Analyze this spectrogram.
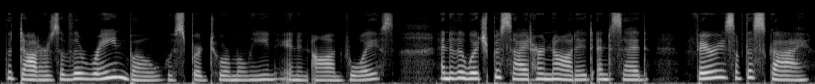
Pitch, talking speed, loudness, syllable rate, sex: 235 Hz, 170 wpm, -19 LUFS, 4.9 syllables/s, female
